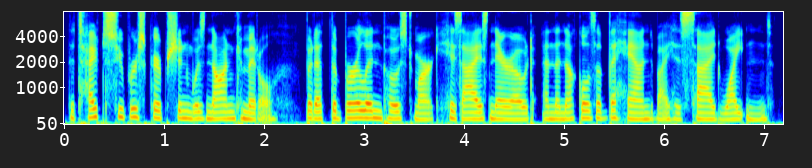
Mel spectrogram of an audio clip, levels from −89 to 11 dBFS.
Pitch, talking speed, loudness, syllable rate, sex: 175 Hz, 190 wpm, -20 LUFS, 5.5 syllables/s, female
